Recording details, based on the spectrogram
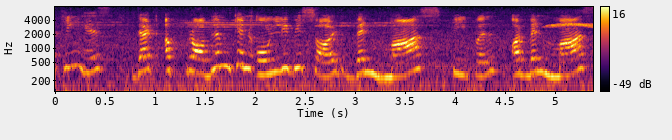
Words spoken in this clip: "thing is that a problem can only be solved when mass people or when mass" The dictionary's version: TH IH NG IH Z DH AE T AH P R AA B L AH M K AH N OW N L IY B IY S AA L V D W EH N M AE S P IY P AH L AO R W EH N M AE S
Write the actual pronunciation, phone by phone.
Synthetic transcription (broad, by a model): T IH NG IH Z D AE T AH P R AA B L AH M K AH N OW N L IY B IY S AA L V D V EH N M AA S P IY P AH L AO R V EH N M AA S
